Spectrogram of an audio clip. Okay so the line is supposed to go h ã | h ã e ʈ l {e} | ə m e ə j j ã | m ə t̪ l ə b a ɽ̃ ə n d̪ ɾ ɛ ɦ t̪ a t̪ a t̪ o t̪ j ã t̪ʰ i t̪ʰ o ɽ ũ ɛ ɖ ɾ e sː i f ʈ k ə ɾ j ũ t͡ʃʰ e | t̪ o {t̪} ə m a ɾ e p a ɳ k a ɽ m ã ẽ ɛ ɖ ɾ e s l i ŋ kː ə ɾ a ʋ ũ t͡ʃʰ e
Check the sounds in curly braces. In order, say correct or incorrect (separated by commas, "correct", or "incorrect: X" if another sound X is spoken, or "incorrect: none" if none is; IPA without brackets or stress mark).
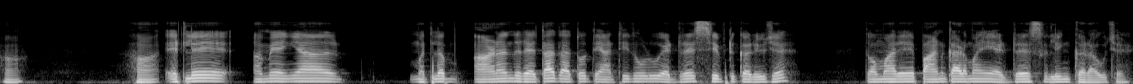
correct, incorrect: none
